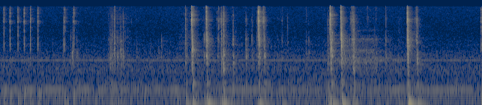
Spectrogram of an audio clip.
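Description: Computer keyboard keystrokes in irregular bursts: a quick run of light taps at the start, then heavier, more spaced keystrokes through the middle and end, the loudest a single key strike near the end.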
